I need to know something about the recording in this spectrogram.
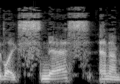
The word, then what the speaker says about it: NES: Entertainment System the NES I really hope you call it the NES and not the nest you do have any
